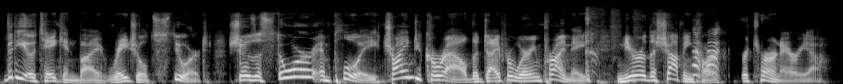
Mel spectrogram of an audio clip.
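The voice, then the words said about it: Newscaster reading voice. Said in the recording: “news voice”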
